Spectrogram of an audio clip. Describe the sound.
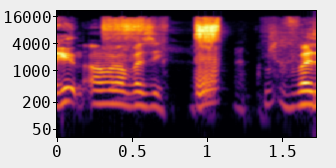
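A short, buzzy fart sounds once, loud, in a brief gap between bursts of casual talk from a couple of people.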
